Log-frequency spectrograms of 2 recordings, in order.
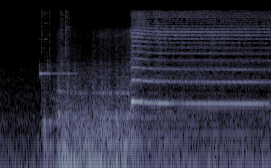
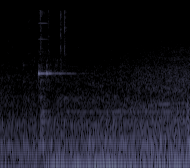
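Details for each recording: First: Samsung microwave running: a loud, steady high-pitched squeal for about six seconds, then it slides down as the cooling fan stops. Caused by a faulty cooling fan motor, repairable without replacing parts. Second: Samsung microwave after cleaning and oiling/greasing the noisy cooling fan motor: one short start beep, then a soft, even low hum with no rattle or squeal; fan now running quietly.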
